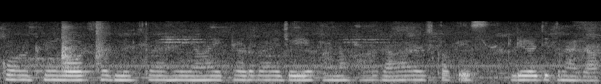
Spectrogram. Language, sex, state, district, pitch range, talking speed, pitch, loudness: Hindi, female, Rajasthan, Bikaner, 200-205 Hz, 200 wpm, 200 Hz, -18 LUFS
